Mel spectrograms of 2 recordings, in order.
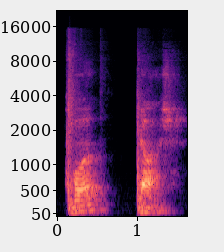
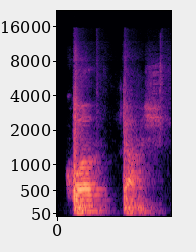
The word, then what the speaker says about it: Qadash: So you it will be pronounced qua dash qua dash.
